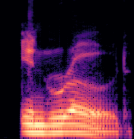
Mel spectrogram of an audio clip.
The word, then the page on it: inroad: American English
